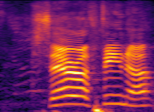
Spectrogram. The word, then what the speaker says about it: Seraphina: so everyone can see seraphina which of course rhymes with concertina so i can remember what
